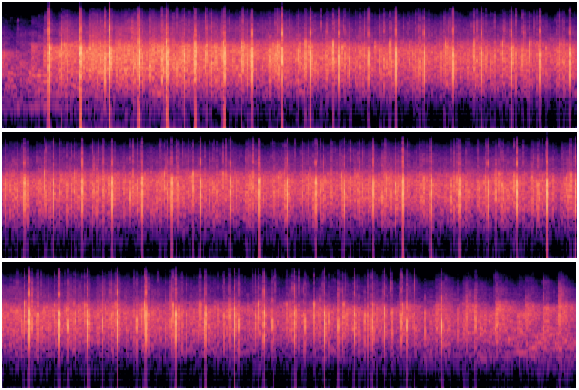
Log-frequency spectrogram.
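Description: Audience applause: many people clapping, starting suddenly about half a second in and holding steady, with a few sharp close claps standing out in the first few seconds.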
